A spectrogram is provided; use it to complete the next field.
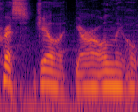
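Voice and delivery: put-on aggressively heavy, laid-on-thick Irish accent. Wishing O'Brien had a heavy Irish accent, speaker acts out his line that way. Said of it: "an aggressively heavy Irish accent".

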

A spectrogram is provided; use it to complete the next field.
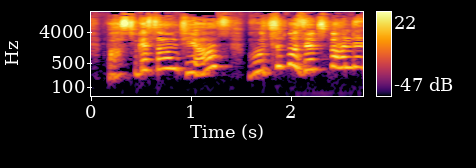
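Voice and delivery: high, mocking dumb-sounding voice.

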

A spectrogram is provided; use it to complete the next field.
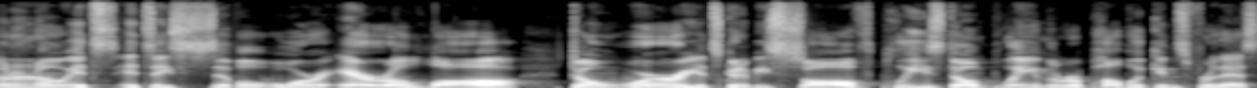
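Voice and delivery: mock panicked voice. Mocking a clip just played, imitating a panicked Sean Hannity. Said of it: "You can really hear the panic in Sean Hannity's voice".

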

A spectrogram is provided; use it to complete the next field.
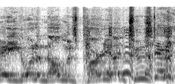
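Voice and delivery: eager delivery, pitched high and loud.

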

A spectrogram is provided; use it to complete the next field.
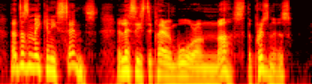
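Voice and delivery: ordinary delivery, nothing marked

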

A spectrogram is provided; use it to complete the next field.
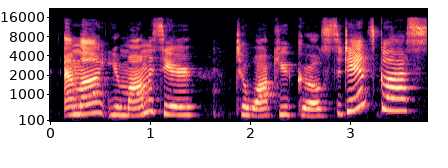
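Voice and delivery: ordinary delivery, nothing marked

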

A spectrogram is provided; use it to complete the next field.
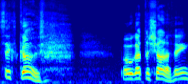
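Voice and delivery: out of breath, very high. Right after running through for a drone shot, out of breath. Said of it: "I'm out of breath".

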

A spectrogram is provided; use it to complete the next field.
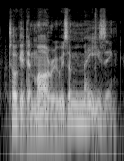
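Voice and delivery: ordinary delivery, nothing marked

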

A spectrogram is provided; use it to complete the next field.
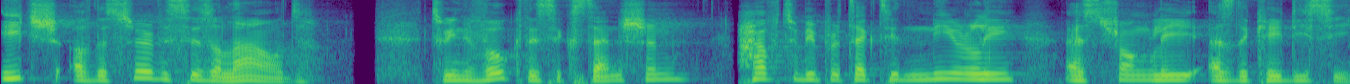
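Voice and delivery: slow, mock-perfect English accent. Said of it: "un accent anglais parfait".

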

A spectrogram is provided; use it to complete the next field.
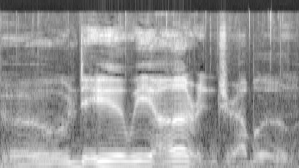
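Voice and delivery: deep, slow delivery.

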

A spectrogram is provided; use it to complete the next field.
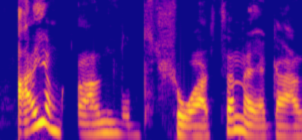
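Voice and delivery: put-on Russian-accented English. While others talk about [name]'s impression and voting for him, do an Arnold Schwarzenegger impression. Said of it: "That sounds like a dead ringer".

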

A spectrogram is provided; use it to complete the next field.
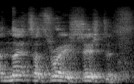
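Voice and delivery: big, loud, booming voice pitched high. Retelling what a woman said when she popped up, in a big voice. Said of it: "she popped up in a big voice".

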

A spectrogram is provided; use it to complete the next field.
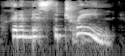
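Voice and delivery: soft half-whisper. Two boys cannot get through a sealed gateway; one half-whispers to the other. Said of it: "Ron whispered".

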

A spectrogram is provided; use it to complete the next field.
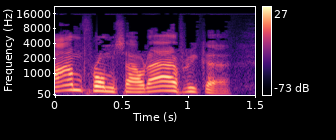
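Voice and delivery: put-on American accent. Retelling answering a new york waitress's question, in an american accent. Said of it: "met so'n Amerikaanse accent".

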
